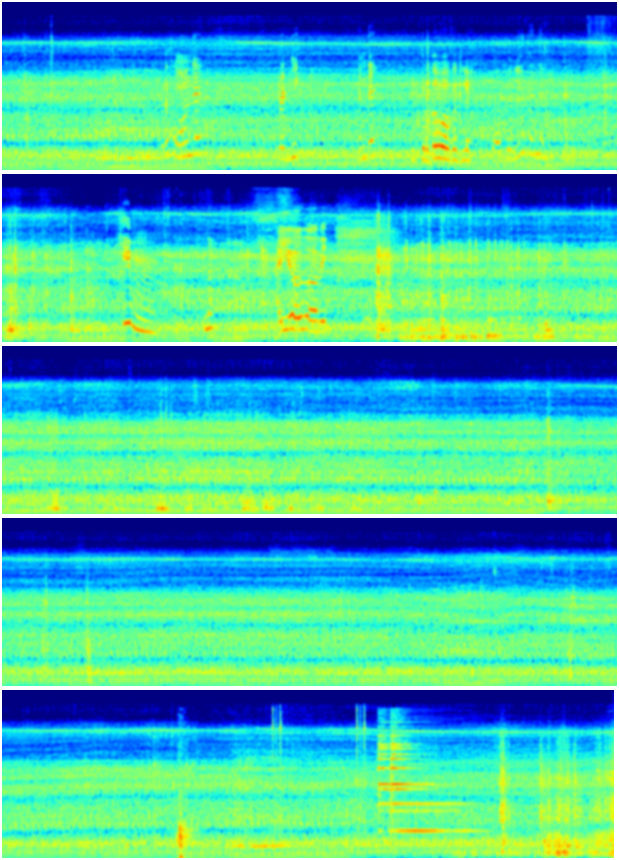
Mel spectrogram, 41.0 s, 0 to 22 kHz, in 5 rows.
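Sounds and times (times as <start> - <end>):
short pitched beep: 37.8 - 39.6.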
